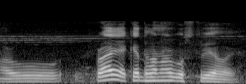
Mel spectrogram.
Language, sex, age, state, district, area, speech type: Assamese, male, 30-45, Assam, Charaideo, urban, spontaneous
